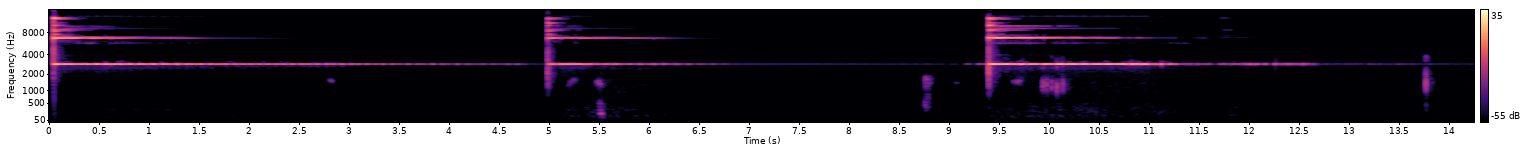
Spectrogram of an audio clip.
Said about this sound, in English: So the first thing I'm going to do is do the chime. So if you're listening and you've got ear pods on or anything, you know, protect your ears. Here we go.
